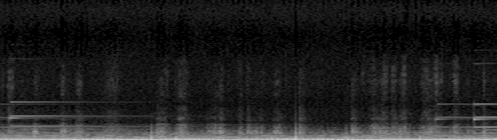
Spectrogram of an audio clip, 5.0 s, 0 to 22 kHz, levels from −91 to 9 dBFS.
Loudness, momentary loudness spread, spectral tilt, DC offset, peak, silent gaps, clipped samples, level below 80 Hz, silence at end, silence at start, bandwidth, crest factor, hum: -20 LUFS; 5 LU; -9.5 dB/octave; under 0.1%; -4 dBFS; none; under 0.1%; -16 dBFS; 0 s; 0 s; 3.8 kHz; 12 dB; none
